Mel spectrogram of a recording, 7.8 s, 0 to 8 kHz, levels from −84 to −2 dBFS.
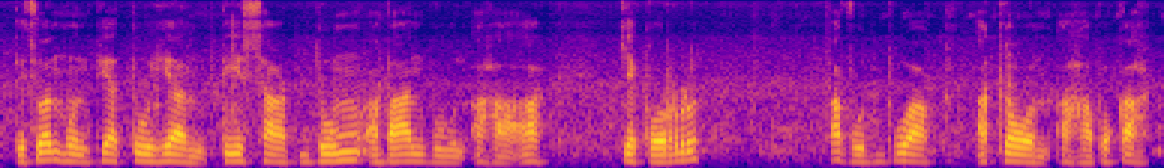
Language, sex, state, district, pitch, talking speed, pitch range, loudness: Mizo, male, Mizoram, Aizawl, 130 Hz, 175 wpm, 125-135 Hz, -17 LUFS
